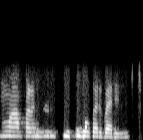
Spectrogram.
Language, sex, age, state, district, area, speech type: Odia, female, 18-30, Odisha, Subarnapur, urban, conversation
